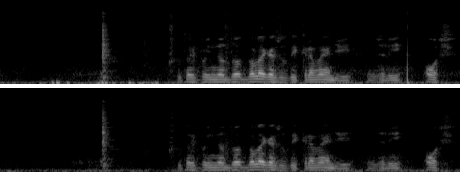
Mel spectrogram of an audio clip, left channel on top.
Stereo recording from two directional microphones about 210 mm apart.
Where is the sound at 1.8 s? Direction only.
30° left (ahead or behind).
